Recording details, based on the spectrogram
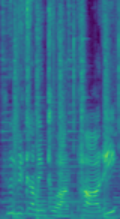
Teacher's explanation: at the end i've used a rising tone this makes it a question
